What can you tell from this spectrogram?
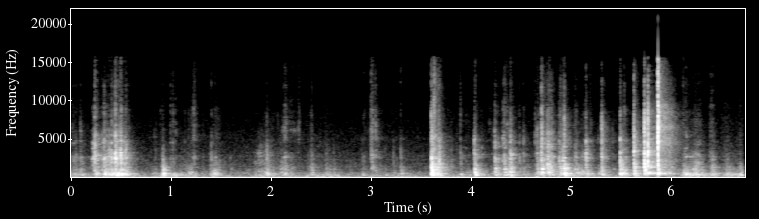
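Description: Hard 3D-printed PLA plastic parts clicking, knocking and rubbing against each other as they are handled and fitted together by hand, in irregular bursts with sharp clicks about halfway through and near the end.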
